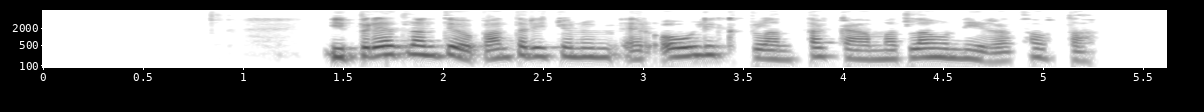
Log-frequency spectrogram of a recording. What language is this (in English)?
Icelandic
